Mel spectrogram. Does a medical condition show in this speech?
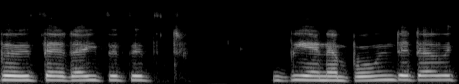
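Yes: speech disability; lines repeated aloud by a helper after each phrase.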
